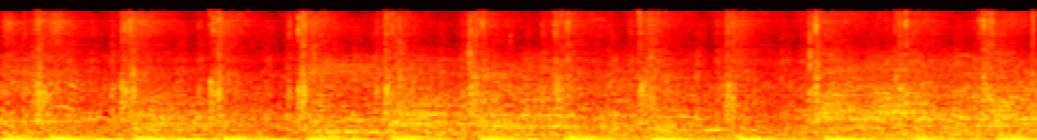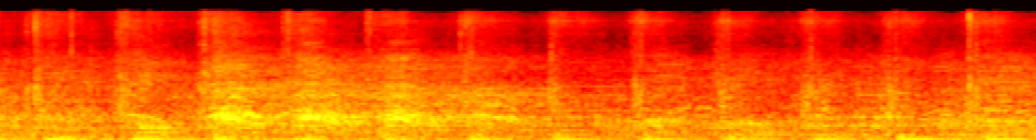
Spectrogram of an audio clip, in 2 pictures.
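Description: Marching band playing a steady drum beat, about two to three beats a second, over the noise of a stadium crowd. The crowd and band swell louder about six seconds in.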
